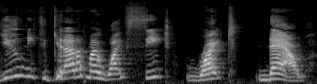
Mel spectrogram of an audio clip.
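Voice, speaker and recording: Putting on a character voice, a woman speaks at a high pitch and a moderate pace, her pitch swinging very widely. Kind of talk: comedy skit, playing all parts. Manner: loud, aggressive.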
